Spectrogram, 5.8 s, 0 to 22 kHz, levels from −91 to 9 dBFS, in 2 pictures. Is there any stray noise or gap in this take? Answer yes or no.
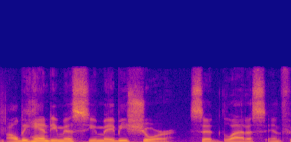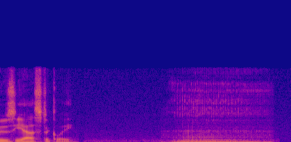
yes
